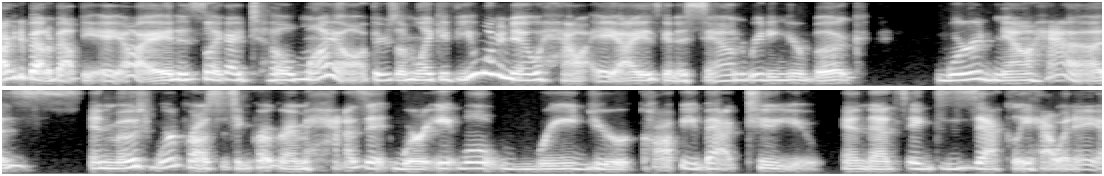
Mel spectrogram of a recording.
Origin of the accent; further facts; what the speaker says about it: Southern, United States; accent: Southern; my Southern accent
